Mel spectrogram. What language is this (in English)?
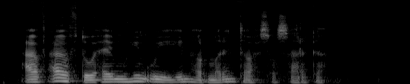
Somali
